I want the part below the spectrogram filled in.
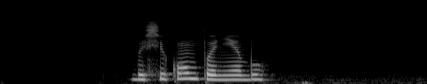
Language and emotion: Russian, neutral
